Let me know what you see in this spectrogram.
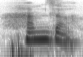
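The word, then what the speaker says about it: همزة: தா லா ஐன் ரைன் பா காப் காப் லாம் மீம் நூன் வாவ் ஹா லாம் ஹம்ஸா யா இந்த ஹம்ஸாவை ஆ அப்படி சொல்லணும் ஆ யா நான் ஒவ்வொரு எழுத்தா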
